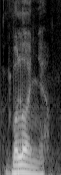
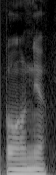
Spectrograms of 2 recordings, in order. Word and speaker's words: Bologna: It's like Bologna, right? – Bologna. – Bologna.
